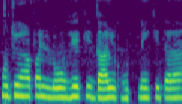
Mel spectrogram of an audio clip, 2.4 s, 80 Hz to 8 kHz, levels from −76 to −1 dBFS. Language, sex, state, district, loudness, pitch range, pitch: Hindi, female, Chhattisgarh, Raigarh, -14 LUFS, 220-245 Hz, 225 Hz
